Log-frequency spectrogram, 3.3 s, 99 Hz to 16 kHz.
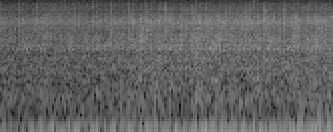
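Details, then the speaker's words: WW2 Willys jeep engine tuned with a Colortune plug, mixture deliberately leaned: low uneven idle with a stumbling irregular beat, engine labouring; very lean misfire with white intermittent flame, and knocking heard as it leans out. "Yeah, I can see the whiteness, but the engine's running really intermittently."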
